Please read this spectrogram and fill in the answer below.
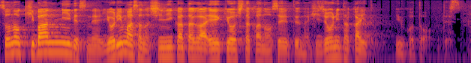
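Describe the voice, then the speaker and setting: A man at a medium pitch and moderate pace, with very wide pitch swings and big swings in loudness against a quiet background. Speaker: literature professor. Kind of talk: lecture. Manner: halting, many fillers.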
